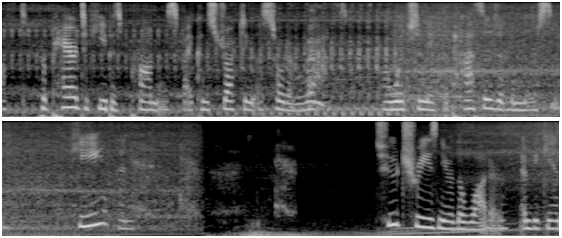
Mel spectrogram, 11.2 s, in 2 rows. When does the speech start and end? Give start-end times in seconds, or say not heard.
0.0-6.9, 9.3-11.1.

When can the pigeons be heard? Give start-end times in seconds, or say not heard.
not heard.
